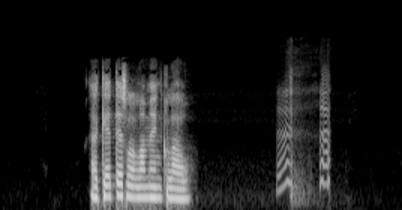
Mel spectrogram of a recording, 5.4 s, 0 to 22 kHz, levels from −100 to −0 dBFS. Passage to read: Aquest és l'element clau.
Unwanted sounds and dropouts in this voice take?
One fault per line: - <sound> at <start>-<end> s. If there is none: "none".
- laugh at 3.7-4.4 s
